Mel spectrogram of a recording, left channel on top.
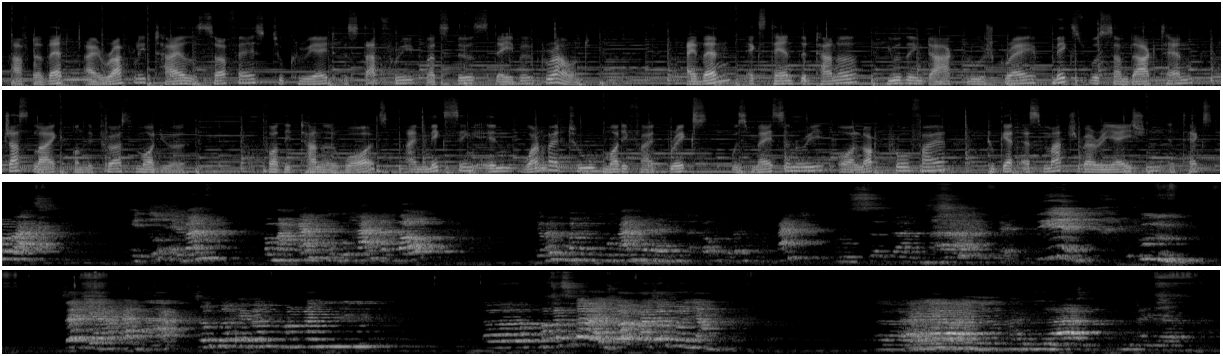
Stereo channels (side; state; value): both; different; correlation 0.00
